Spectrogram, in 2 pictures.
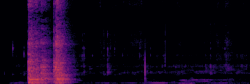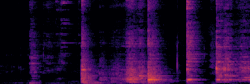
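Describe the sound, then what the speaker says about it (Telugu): Boiled spinach being strained in a kitchen for palak paneer, with a few bursts of metal strainer and utensil clatter, fairly close, separated by quiet gaps. "ఇలా వడకట్టేసుకోవాలండి."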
